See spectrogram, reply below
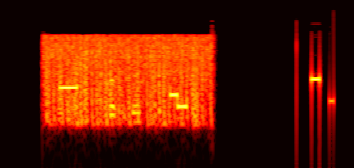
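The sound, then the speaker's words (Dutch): A burst of band-limited amateur radio static with a faint station buried in the hiss, someone trying to call in, followed by a quick series of short electronic beeps after a brief silence. “Ik hoor iemand in de ruis die probeert zich in te melden.”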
